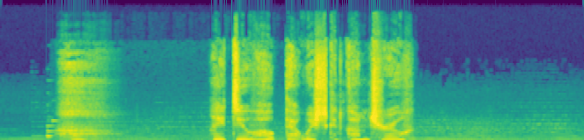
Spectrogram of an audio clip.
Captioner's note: sigh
